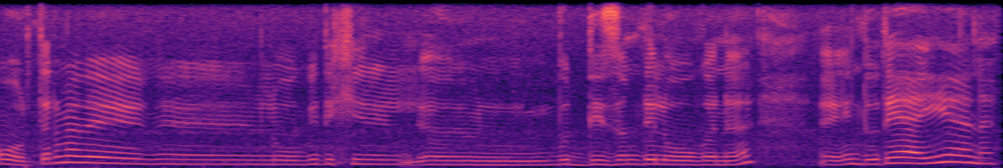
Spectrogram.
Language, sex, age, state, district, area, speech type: Dogri, female, 45-60, Jammu and Kashmir, Jammu, urban, spontaneous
